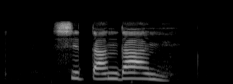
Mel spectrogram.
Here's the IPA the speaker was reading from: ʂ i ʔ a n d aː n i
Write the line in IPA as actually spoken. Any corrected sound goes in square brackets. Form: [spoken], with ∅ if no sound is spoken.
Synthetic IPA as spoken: [ʃ] i [t] a n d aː n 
